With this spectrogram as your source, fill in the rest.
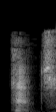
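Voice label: "hatch", American English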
